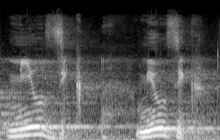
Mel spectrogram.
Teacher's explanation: ಇಲ್ಲಿ S letter ಇದೆ, sound ಮಾತ್ರ ಜ ಸೌಂಡ್ ಬರ್ತಾ ಇದೆ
